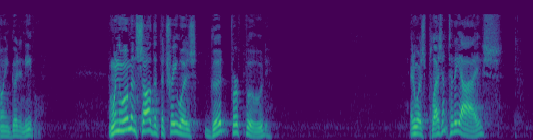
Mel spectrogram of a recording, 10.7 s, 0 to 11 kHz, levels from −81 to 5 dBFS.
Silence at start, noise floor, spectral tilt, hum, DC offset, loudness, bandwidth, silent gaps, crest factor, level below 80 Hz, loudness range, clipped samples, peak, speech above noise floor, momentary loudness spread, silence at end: 0 s; -72 dBFS; -6 dB/octave; none; under 0.1%; -26 LUFS; 8 kHz; none; 20 dB; -74 dBFS; 10 LU; under 0.1%; -10 dBFS; 46 dB; 16 LU; 0.7 s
